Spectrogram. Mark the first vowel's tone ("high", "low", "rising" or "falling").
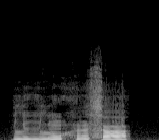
high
